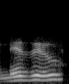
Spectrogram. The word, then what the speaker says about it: Mizzou: Y'all Missouri people pronounce it like Mizzou, and I pronounce it Mizzou. So I'm pronouncing like y'all, Mizzou.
